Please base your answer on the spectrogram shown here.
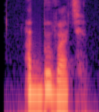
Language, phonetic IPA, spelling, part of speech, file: Russian, [ɐdbɨˈvatʲ], отбывать, verb, Ru-отбывать.ogg
- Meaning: 1. to leave 2. to serve (in prison)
